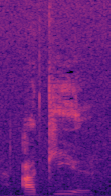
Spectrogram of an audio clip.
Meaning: agile (having the faculty of quick motion in the limbs)
- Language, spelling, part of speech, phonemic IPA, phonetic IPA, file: German, agil, adjective, /aˈɡiːl/, [ʔaˈɡiːl], De-agil.ogg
